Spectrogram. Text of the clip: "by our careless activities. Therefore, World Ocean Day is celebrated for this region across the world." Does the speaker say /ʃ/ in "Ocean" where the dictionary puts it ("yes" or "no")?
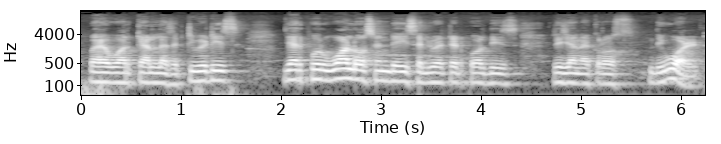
no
